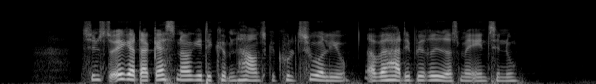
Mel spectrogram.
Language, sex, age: Danish, female, 24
